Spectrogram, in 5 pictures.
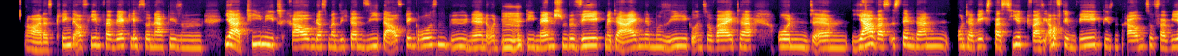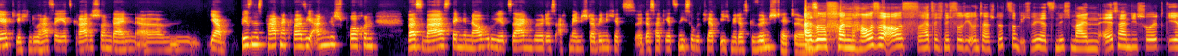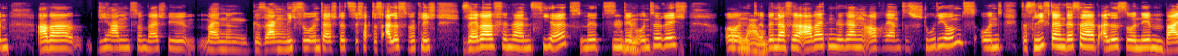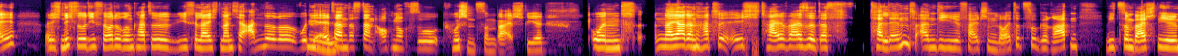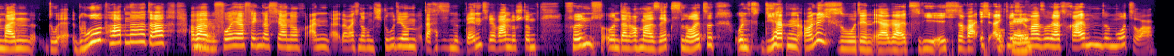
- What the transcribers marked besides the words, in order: laughing while speaking: "auf"
- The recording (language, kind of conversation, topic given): German, podcast, Hast du einen beruflichen Traum, den du noch verfolgst?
